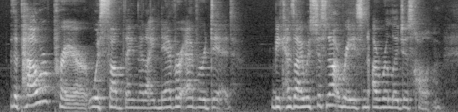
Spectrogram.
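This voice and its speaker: Noticeable background noise runs under a woman's voice. She speaks at a moderate pace, fairly high in pitch with ordinary pitch variation. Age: 60s. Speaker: podcast host. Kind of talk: inspirational monologue. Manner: conversational.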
